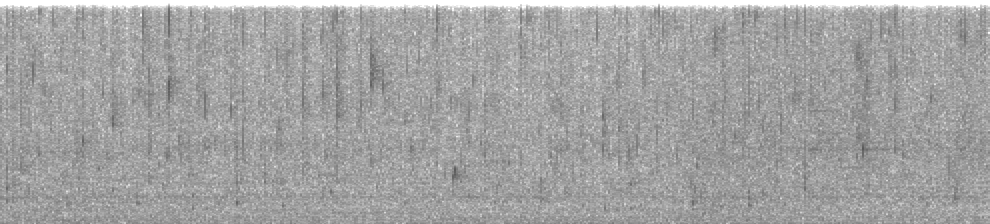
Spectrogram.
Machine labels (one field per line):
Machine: pump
